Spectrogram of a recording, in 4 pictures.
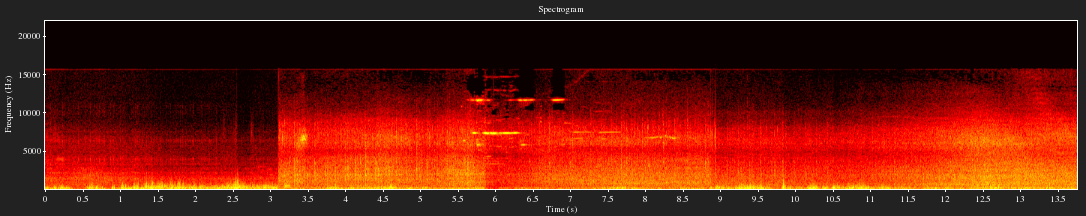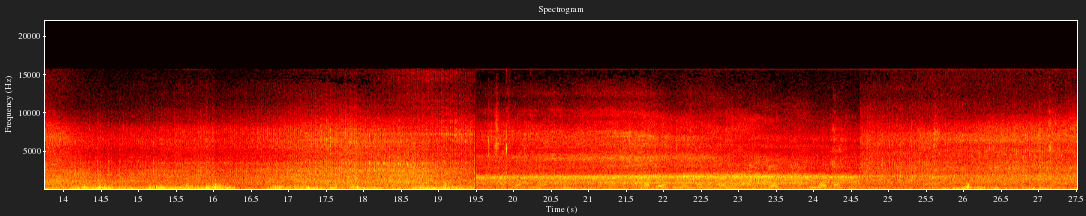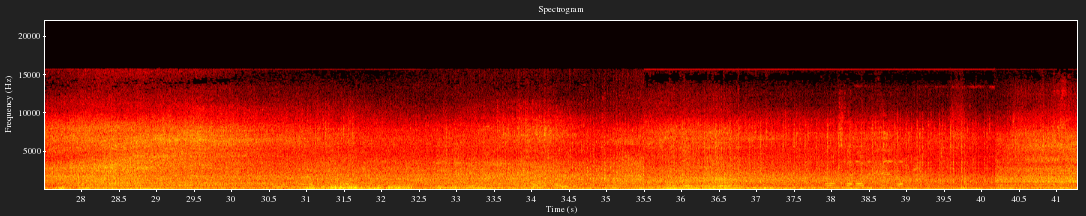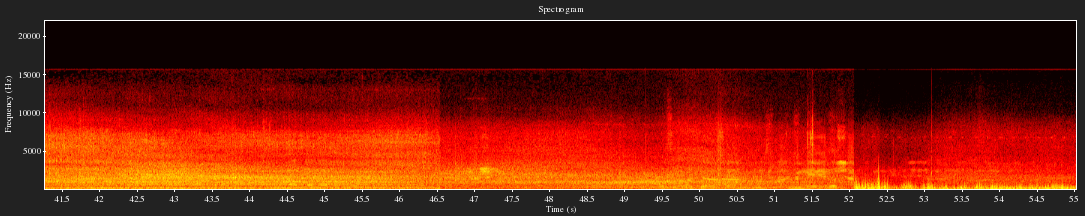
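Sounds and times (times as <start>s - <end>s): people talking: 3.1s - 3.6s, 19.5s - 24.7s, 30.4s - 32.3s, 33.9s - 36.8s, 37.8s - 39.1s, 44.5s - 45.6s, 49.4s - 54.2s
cars driving past: 3.1s - 55.0s.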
